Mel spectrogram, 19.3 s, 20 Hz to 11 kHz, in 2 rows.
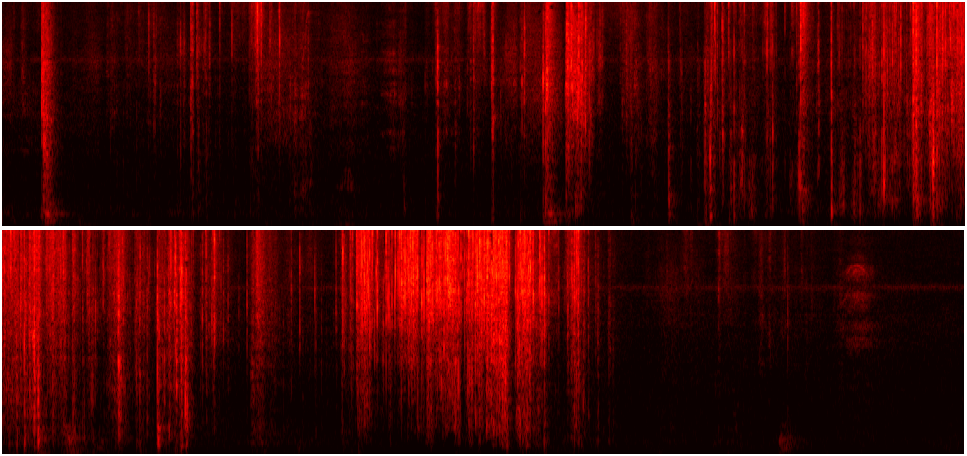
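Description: Wrapper of a 2022 Bowman Inception baseball card pack being torn open and crinkled by hand, in irregular bursts. The longest, loudest crinkling comes about halfway through and again near three-quarters of the way.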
